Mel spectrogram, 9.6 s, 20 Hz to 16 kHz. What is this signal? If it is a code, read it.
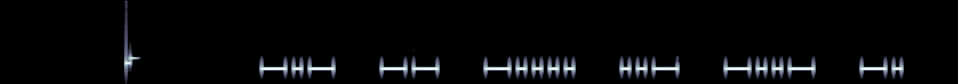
Morse code, heard as a keyed tone, about 15 wpm, spaced as for 11 wpm, 700 Hz. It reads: KM6UXN
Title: USA Call Signs - 2x Character Spacing - 15wpm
